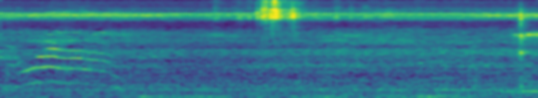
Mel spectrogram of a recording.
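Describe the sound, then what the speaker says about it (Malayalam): A small kitten fussing for candy lets out a few quick, rising meows right at the start, faint and close, over a low background hum. "കുഞ്ഞു പൂച്ചയ്ക്ക് മുട്ടായി വേണമെന്ന് പറഞ്ഞ് വഴക്കുണ്ടാക്കുവാണ്"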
